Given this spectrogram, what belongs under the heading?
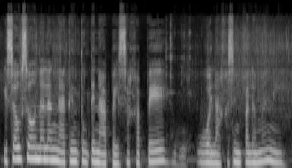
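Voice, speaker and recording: A woman's voice: medium pitch, fairly quick, a little mellow, a little hiss or hum, natural voice. A woman playing a poor, devoted young wife in a radio drama, anxious yet encouraging, with an emotional, coaxing delivery. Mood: coaxing, insistent. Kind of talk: Tagalog radio drama acting.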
